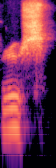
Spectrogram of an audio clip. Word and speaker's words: Rush: What I don't get is the guy's name is spelled Rush, R-U-S-H, but they call him Roosh. Roosh.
